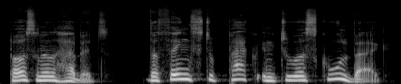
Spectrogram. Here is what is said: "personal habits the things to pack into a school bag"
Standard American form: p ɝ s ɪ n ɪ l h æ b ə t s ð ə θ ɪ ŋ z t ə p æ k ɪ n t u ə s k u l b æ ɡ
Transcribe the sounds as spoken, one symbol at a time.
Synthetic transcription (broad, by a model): p ɝ s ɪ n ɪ l h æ b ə t ð ə θ ɪ ŋ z t ə p æ k ɪ n t u ə s k u l b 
